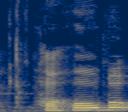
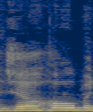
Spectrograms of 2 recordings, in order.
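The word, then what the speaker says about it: jojoba: Put it in some um hoba oil. People call it Jehovah. They pronounce the J. I don't.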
